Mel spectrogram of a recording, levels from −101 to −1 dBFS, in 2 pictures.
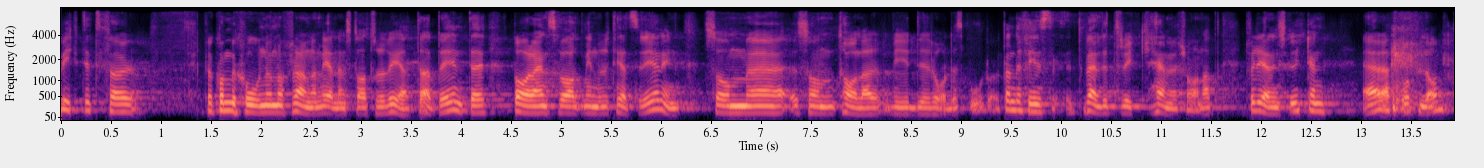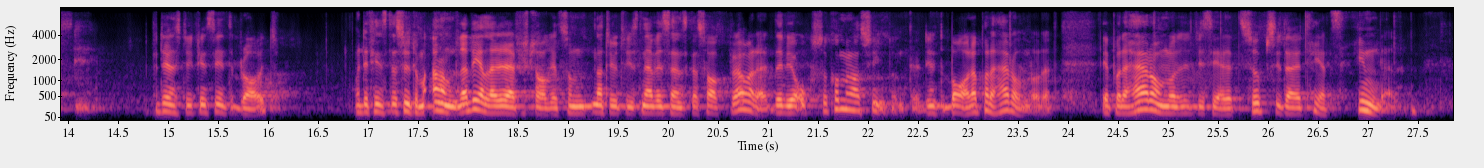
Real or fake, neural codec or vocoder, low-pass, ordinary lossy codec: fake; codec, 16 kHz, 4 kbps, X-Codec, HuBERT features, trained on balanced general audio; 7.2 kHz; none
